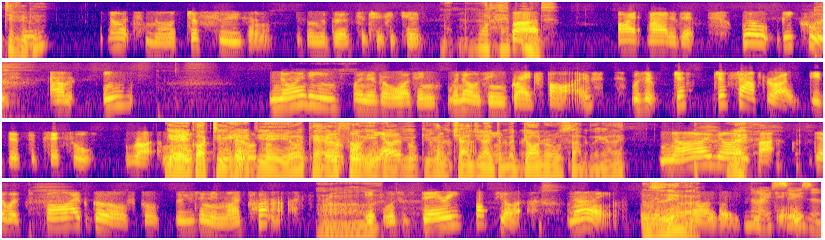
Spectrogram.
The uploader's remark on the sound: called in from beautiful Gympie, Queensland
